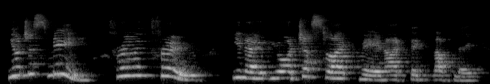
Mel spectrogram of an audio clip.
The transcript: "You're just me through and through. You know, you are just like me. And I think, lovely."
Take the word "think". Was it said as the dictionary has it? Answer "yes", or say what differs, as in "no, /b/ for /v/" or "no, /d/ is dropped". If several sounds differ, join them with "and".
yes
